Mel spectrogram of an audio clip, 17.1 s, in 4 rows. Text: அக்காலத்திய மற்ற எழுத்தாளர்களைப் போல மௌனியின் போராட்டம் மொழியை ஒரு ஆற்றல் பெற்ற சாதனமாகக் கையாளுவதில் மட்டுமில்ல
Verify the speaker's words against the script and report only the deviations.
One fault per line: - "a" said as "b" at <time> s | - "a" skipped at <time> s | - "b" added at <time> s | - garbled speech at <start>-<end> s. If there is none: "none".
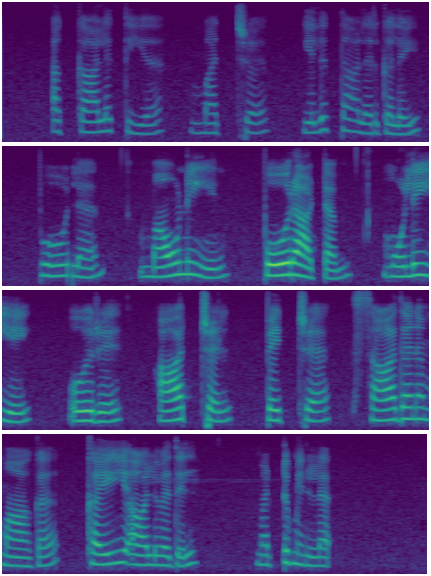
none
